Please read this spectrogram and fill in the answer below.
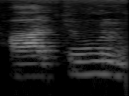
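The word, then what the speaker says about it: fortune: यहाँ पर हम लोग जो देख रहे हैं कि यहाँ पर टी के बाद यू आ रहा है, अंत में ई भी है। यहाँ पे टी को हमने च के रूप में देखा, या टी के बाद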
